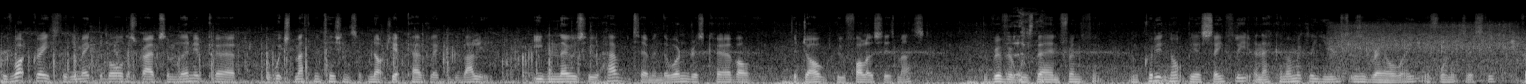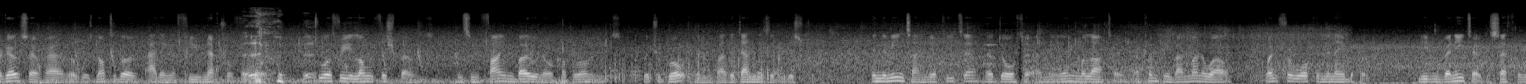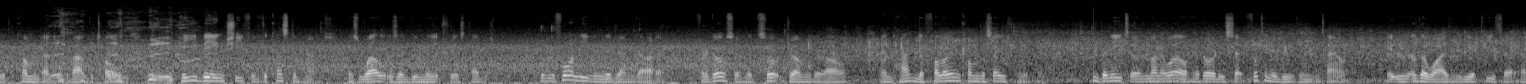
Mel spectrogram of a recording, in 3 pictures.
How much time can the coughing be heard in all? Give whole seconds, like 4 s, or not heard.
3 s.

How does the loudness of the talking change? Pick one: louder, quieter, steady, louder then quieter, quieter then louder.
steady.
